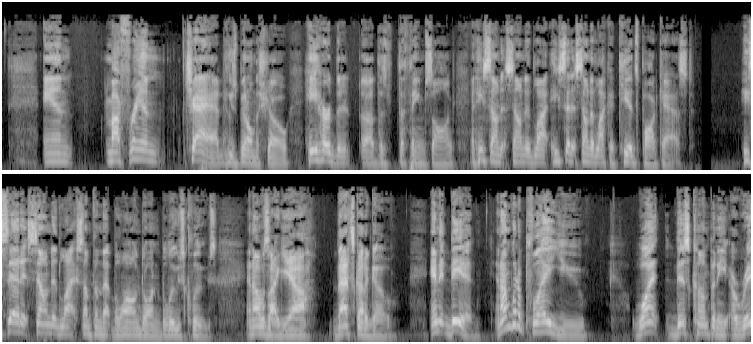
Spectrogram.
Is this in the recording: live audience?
no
